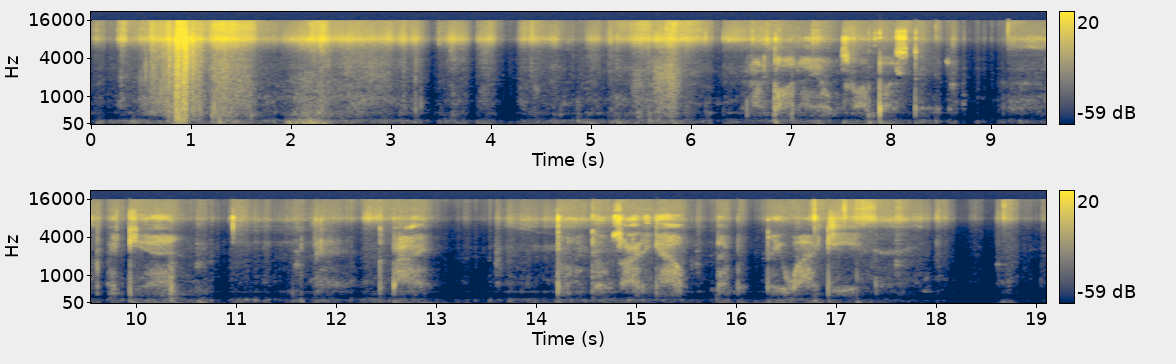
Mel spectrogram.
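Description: Fabric rustles and scrapes against the microphone.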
